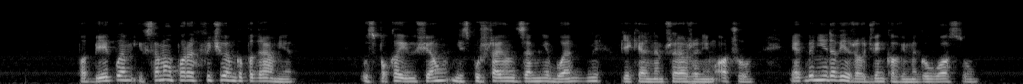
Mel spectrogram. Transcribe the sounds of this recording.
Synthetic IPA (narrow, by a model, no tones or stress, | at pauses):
pɔd̪̚bʲjɛɡwɛmifsamɔ̃w̃pɔɾɛxfɘt͡ɕiwɛmɡɔpɔd̪ɾamʲjɛ | uspɔkɔjiwɕɛɲɛspuʂt͡ʂajɔnd̪zɛmɲɛbwɛnd̪nɘxpʲjɛkʲɛlnɛmpʂɛɾaʐɛɲɛmʔɔ̰t͡ʂujaɡ̚bɘɲɛd̪ɔvʲjɛʐawd͡ʑvʲjɛŋkɔvʲimɛɡɔɡwɔsu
